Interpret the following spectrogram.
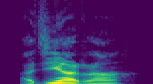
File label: "ajiñ arañ", Apatani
